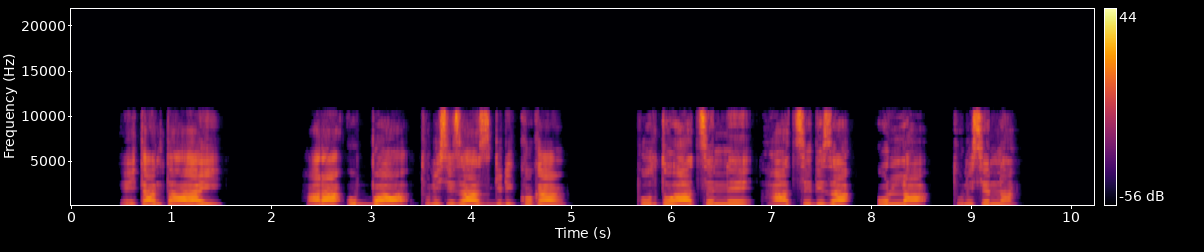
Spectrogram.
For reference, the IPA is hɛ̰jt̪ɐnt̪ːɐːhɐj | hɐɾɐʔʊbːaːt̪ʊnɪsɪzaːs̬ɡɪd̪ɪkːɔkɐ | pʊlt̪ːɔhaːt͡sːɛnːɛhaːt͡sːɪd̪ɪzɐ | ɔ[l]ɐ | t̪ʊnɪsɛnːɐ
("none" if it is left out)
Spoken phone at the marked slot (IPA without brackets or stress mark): lː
